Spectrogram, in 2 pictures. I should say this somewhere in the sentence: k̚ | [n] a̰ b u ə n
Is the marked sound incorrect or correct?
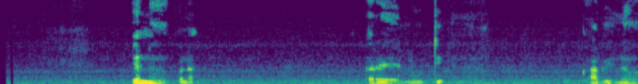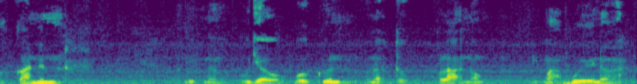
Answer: incorrect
